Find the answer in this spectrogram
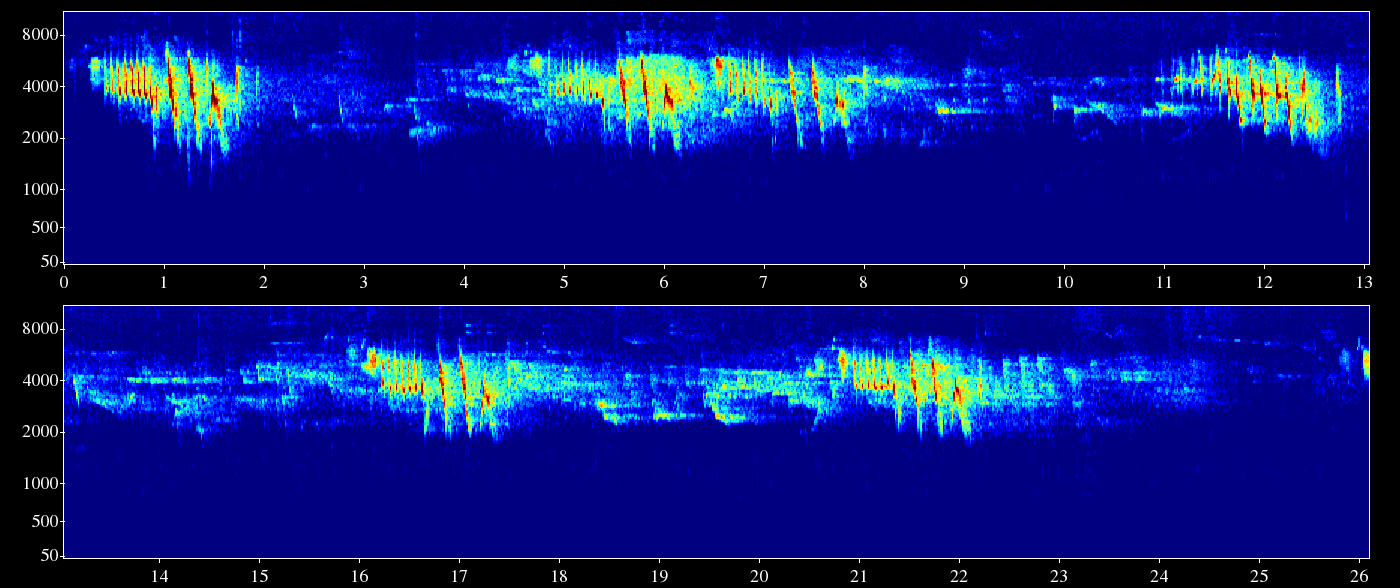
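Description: Birdsong: a songbird sings a phrase of quick, rapidly repeated notes about every five seconds, about five times in all, with quieter chirps in between.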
